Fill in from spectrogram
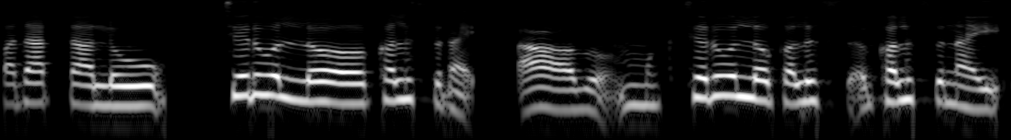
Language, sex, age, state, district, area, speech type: Telugu, female, 18-30, Andhra Pradesh, Sri Balaji, rural, spontaneous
